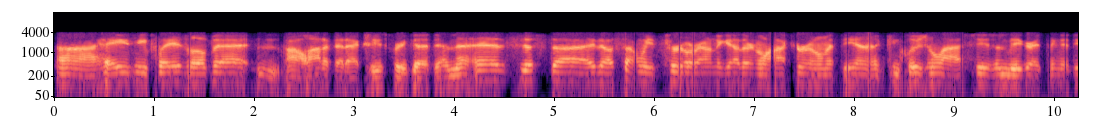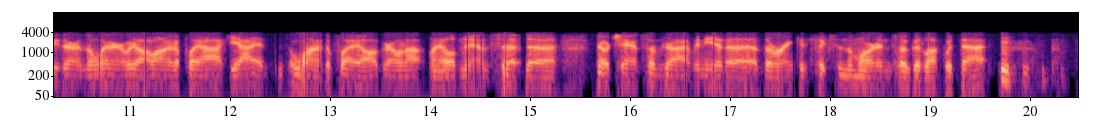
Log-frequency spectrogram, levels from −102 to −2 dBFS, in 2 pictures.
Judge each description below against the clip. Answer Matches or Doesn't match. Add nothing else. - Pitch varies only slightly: Doesn't match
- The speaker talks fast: Matches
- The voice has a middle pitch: Doesn't match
